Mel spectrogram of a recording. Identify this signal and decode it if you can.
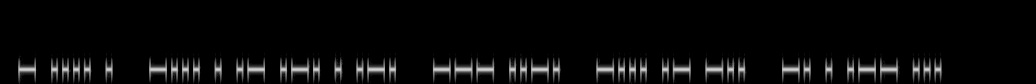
Morse code, heard as a keyed tone, about 22 wpm, 700 Hz. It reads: THE BEARER OF BAD NEWS
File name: Sets of 9 Words - 22wpm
